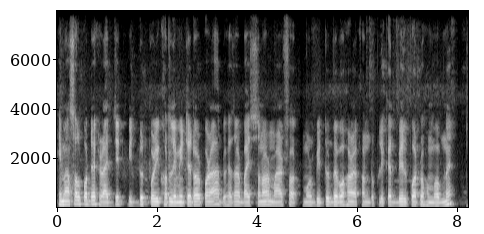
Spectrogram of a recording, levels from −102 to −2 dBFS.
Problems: background sounds at intervals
